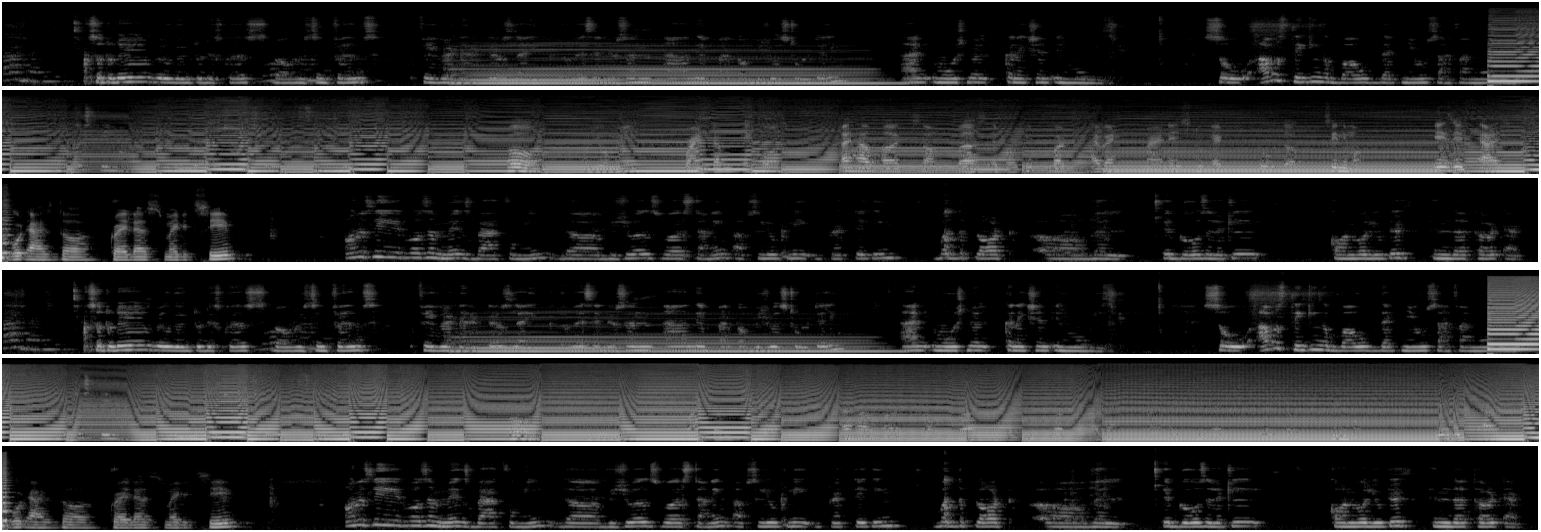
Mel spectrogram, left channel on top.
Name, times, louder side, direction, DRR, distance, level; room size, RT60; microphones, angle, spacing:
voice 1, 0.0-3.8 4.2-8.5 9.0-11.1 12.0-15.3 15.8-18.9 34.2-39.7 40.1-40.8 41.0-42.0 42.3-43.3 44.0-45.9, right 4 dB, 50° right, 0.9 m, -36 dB
Bowed string instrument, 4.4-9.1, equal, 15° left, 0.7 m, -33 dB
sound 1, 14.9-30.8, right 5 dB, 90° right, 0.4 m, -24 dB
voice 2, 20.4-20.9 21.2-21.8 22.2-23.2 23.8-27.6 27.9-29.0 29.7-30.4 30.8-33.1, left 4 dB, 65° left, 0.4 m, -32 dB
3.3 x 3.3 x 2.3 m
head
